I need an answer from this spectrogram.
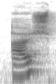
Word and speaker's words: Arches: You are going to be using Arches paper, or as the French pronounce it, Arches paper.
